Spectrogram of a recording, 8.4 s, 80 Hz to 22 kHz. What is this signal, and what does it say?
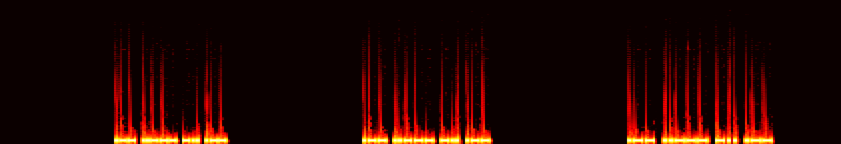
Morse code, heard as a keyed tone, about 44 wpm, 700 Hz. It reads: W2DW W2DW W2DW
